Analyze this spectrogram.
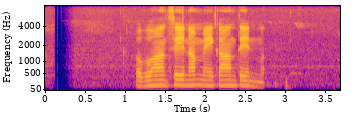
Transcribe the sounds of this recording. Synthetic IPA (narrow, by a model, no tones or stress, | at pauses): obuʋaːnseːnamːeːkaːnt̪enmə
